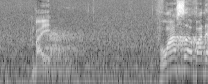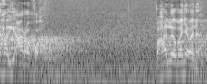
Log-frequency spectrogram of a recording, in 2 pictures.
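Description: An elderly man speaks with animation into a microphone, in a large echoing hall.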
